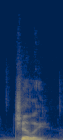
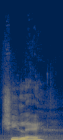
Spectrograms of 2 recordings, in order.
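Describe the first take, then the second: First: It is said like the food chili. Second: It is said like the country's name. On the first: "like the chili that you eat" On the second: "instead of Chile"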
